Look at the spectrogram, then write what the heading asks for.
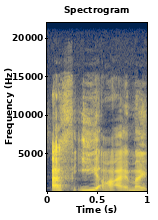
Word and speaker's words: Fei: name written on zoom so it's fei my name is very universal in terms of its pronunciation but in spelling fei is chinese and also it's kind of german in german i think it's like people say five's world or something and uh yeah so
